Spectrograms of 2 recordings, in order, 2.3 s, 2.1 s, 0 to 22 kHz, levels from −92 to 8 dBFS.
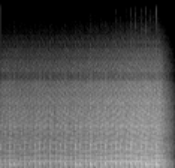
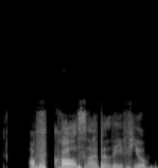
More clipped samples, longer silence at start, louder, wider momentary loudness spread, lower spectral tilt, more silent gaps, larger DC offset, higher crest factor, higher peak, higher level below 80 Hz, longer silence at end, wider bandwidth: neither; second, 0 s vs 0.4 s; first, -19 LUFS vs -28 LUFS; second, 10 LU vs 13 LU; second, -1 dB/octave vs -6.5 dB/octave; second, none vs 0.67-0.72 s; neither; about the same, 18 dB vs 20 dB; first, -2 dBFS vs -8 dBFS; second, -56 dBFS vs -50 dBFS; about the same, 0 s vs 0 s; first, 18.5 kHz vs 8.2 kHz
